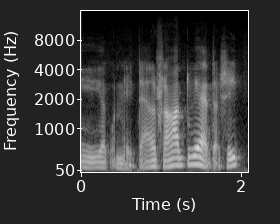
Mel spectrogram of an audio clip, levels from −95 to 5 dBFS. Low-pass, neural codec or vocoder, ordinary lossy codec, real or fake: 14.4 kHz; autoencoder, 48 kHz, 32 numbers a frame, DAC-VAE, trained on Japanese speech; none; fake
